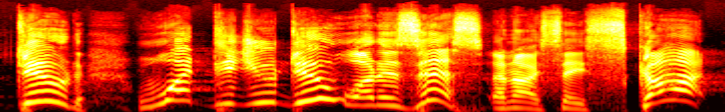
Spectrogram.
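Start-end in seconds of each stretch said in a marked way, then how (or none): 0.1-2.4 high, loud angry demand; storming in angry. Retold or imitated. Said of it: "comes storming into the office". 2.9-3.5 raised, louder self-justifying plea; defensive pleading. Retold or imitated. Defending himself to angry Scott.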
